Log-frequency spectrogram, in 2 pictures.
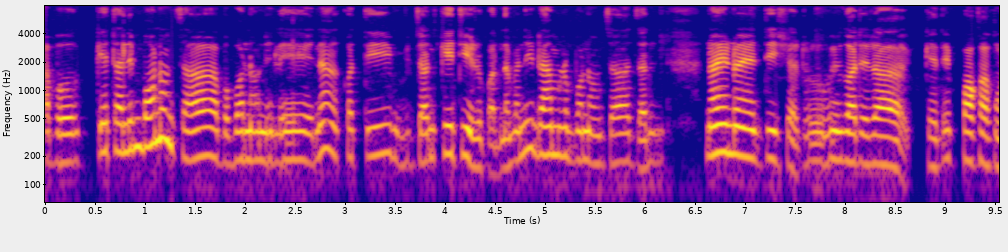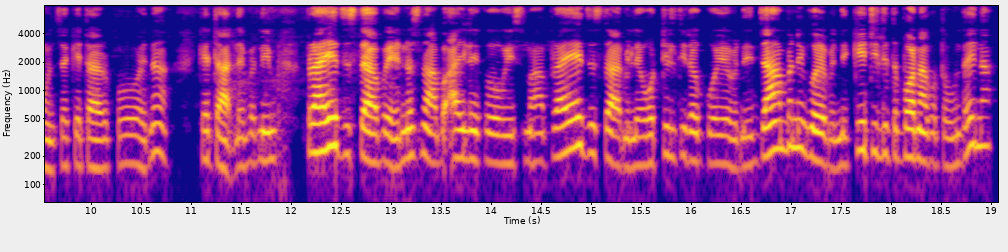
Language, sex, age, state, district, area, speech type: Nepali, female, 60+, West Bengal, Kalimpong, rural, spontaneous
